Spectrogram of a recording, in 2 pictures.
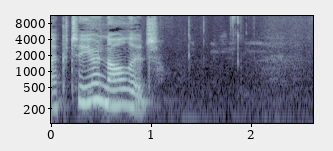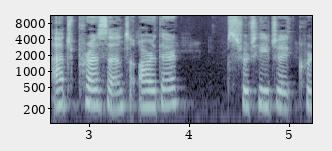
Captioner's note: speaking French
